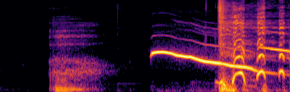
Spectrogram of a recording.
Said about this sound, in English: That was actually a live slide whistle. Was it? Oh, he's playing instruments. Well done.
